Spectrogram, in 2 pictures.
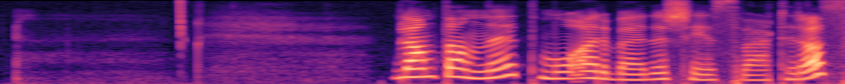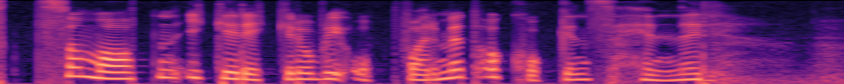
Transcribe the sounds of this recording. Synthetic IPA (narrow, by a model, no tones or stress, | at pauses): blɑnt̪ɑnət̪moːɑɾbæɪd̪əʂeːsʋæːʈɾɑskt̪sɔːmɑːt̪n̩ɪkəɾɛkəɾoːbliːʔɔpʰʋɑɾmət̪ʰɑːkʰɔkːənshɛnəɾ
